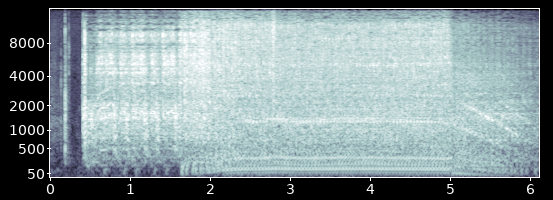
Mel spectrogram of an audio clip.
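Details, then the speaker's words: After a few minutes on a jump pack: brief rhythmic cranking, then it catches cleanly and settles into a steady, even idle; a healthy crank and start. "Not bad. It only took a few minutes and got it back to where it would crank, so I guess that's not too bad."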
